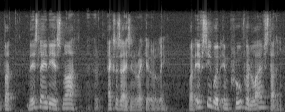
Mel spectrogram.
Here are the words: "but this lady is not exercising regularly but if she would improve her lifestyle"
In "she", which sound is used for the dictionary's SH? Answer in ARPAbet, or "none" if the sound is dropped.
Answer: SH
